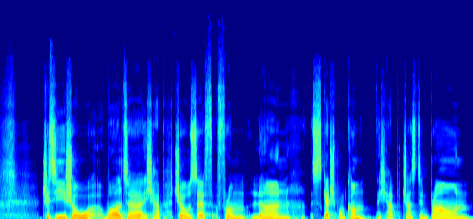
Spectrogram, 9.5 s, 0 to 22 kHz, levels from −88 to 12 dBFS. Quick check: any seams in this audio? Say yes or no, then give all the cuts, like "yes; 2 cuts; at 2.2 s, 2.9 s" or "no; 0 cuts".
yes; 1 cut; at 6.2 s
